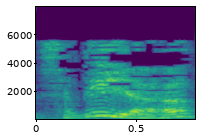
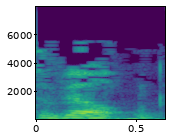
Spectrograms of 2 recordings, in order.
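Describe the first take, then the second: First: The name ends with a 'ya' sound. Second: The name ends with an 'l' sound. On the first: This is the local way of saying the name. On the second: This is how the speaker's own community says the name.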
